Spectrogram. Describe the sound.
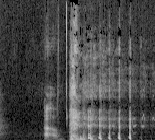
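A short spoken exclamation, then a sudden loud, breathy sneeze, followed by a quick run of five short, evenly spaced voiced bursts.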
